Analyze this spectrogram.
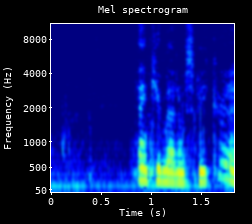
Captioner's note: speaking French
